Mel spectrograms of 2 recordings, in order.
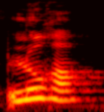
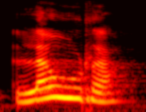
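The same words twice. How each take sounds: First: The name is said with a French R. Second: The name is said with a Spanish R. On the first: "but it's Laura" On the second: "when Spanish people are saying my name"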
